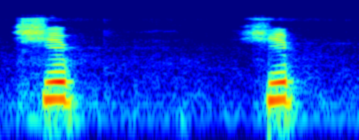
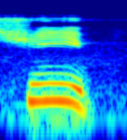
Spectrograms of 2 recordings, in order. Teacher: Ship ship versus sheep, इसमें long vowel है, इसमें short vowel है. Differ by vowel length and quality.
